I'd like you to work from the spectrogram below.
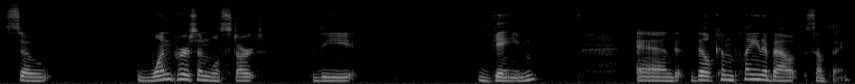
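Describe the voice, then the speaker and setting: A woman's voice: fairly low pitch, takes it slowly, pauses often. A woman teaching manifestation in a casual, candid, conversational way, with a touch of self-deprecation.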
